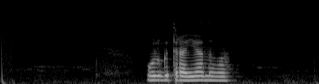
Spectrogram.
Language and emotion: Russian, neutral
